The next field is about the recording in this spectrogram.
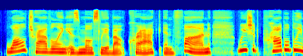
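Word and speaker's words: craic: It's spelled C-R-A-I-C, but it's pronounced like crack.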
